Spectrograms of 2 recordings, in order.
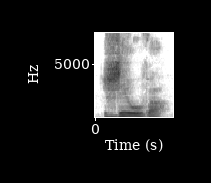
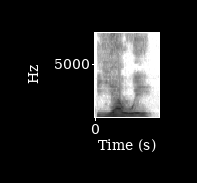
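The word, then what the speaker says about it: יהוה: Les premières études pour retrouver la prononciation du nom de Dieu ont donné le nom Jéhovah. Mais après des études plus poussées, la majorité des linguistes spécialistes dans le domaine optent aujourd'hui pour les prononciations Yahweh ou Yahvé.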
